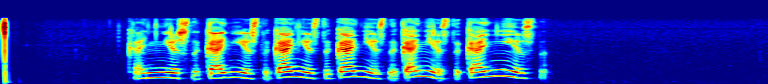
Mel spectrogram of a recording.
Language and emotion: Russian, positive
